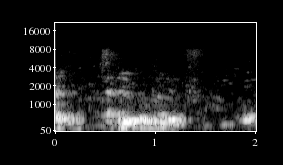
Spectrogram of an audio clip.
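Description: Indistinct talking: a voice speaking in short phrases whose words are not made out.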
